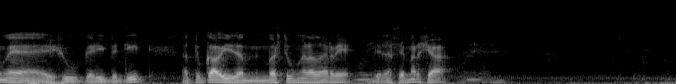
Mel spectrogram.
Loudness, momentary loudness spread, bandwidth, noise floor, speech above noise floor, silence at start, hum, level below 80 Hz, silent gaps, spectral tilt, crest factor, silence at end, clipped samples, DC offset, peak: -29 LUFS; 20 LU; 6.2 kHz; -57 dBFS; 29 dB; 0 s; none; -42 dBFS; none; -9.5 dB/octave; 18 dB; 0 s; under 0.1%; under 0.1%; -12 dBFS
